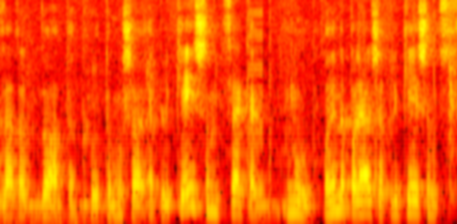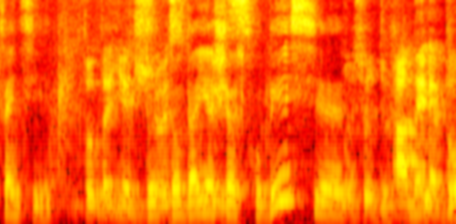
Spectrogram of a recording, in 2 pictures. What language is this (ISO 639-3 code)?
ukr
